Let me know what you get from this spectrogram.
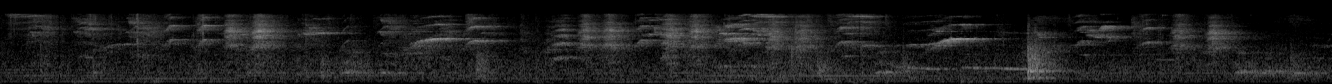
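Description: Birds chirping and calling, many short overlapping notes with a few rising whistles.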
